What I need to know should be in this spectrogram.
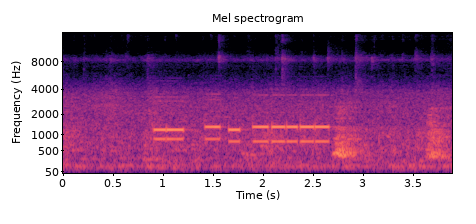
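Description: A phone beeps as number keys are pressed.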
